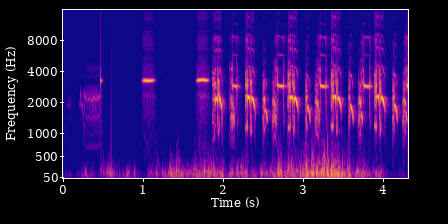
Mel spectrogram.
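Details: Grey partridge kept by the recordist, calling: after a few scattered notes, a fast run of harsh, grating, creaky notes repeated nearly twice a second, each with a squeaky upper edge, over faint low rumbling background.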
